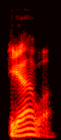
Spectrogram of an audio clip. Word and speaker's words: Yahweh: It's a significant accomplishment since I painstakingly explained how one can prove that it is in fact pronounced Yahweh.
